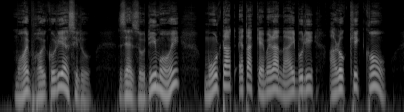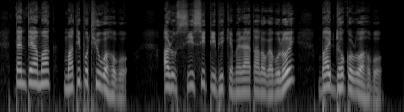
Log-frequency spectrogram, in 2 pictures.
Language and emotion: Assamese, fearful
